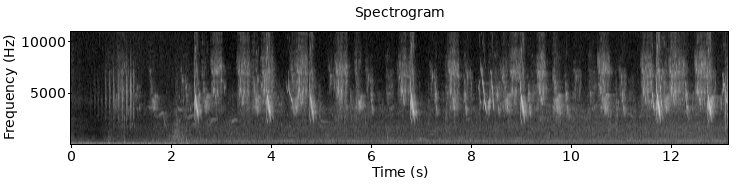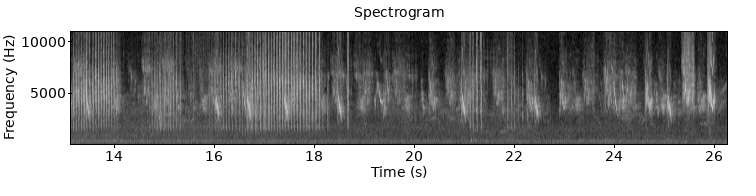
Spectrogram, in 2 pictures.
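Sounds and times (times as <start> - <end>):
tree sparrow chattering calls: 0.0 - 3.1, 11.4 - 26.2.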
